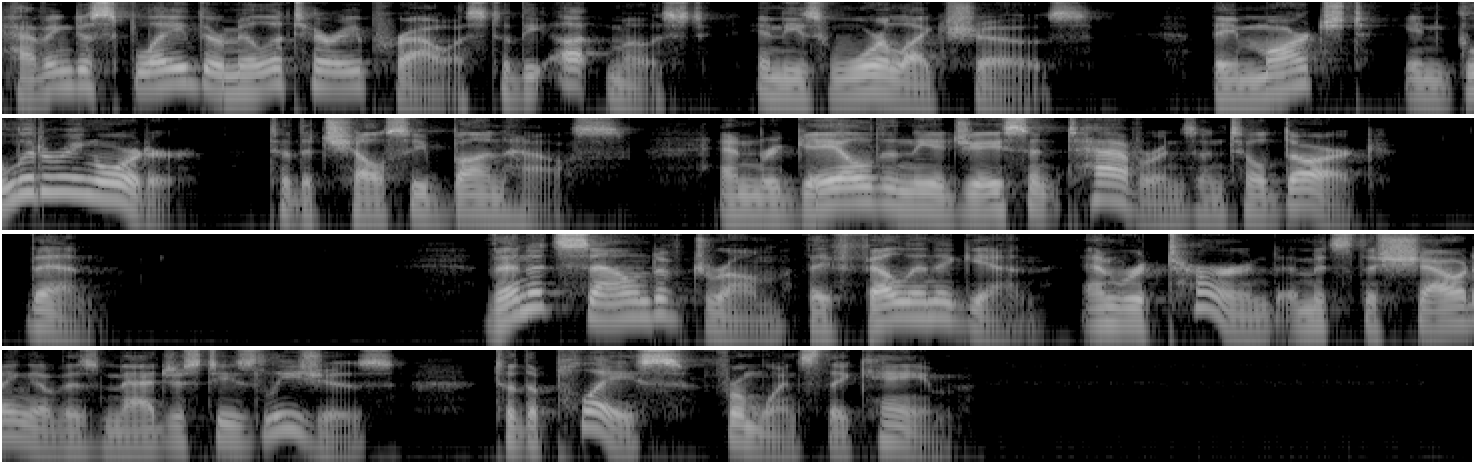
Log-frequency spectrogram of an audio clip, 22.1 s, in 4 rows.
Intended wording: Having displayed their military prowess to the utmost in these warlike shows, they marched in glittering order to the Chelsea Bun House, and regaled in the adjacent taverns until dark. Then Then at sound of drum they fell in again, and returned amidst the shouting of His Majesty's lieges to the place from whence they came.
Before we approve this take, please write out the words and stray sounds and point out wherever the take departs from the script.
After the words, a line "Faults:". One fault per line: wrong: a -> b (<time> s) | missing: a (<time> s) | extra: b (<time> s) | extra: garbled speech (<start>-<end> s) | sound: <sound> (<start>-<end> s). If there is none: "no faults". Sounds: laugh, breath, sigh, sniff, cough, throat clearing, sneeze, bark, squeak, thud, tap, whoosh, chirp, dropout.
Having displayed their military prowess to the utmost in these warlike shows, they marched in glittering order to the Chelsea Bun House, and regaled in the adjacent taverns until dark. Then Then at sound of drum they fell in again, and returned amidst the shouting of His Majesty's lieges to the place from whence they came.
Faults:
no faults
